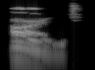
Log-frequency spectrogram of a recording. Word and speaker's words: orange: Orange, R, R, E, Inge, Inge, R, Inge, orange. Okay, now notice the A is making a short I sound.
